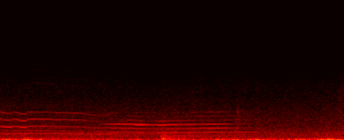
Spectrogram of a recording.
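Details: Cat with a mother and her two kittens nearby gives one drawn-out, steady meow lasting over a second, over low rumbling background noise.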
